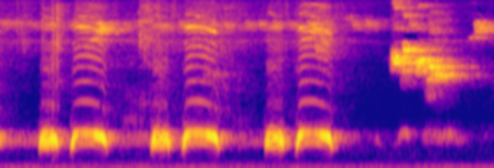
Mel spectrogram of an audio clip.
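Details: Decoy spotted dove coaxed into cooing to lure wild doves: three paired coo phrases in quick succession, each a short note then a longer arched one, about a second apart, followed by a brief high chirping sound.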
